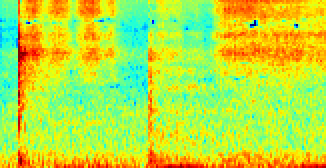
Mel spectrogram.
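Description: Chalk scraping across a chalkboard as lines are drawn, with two sharp taps of the chalk against the board, one just after the start and one just before a second in.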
